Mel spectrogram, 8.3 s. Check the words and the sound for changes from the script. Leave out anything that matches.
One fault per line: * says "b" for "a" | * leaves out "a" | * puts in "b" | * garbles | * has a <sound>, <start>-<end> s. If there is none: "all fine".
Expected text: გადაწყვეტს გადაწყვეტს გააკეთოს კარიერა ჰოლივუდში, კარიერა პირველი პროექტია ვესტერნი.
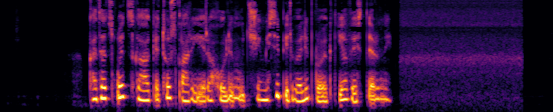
* leaves out "გადაწყვეტს"
* says "მისი" for "კარიერა"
